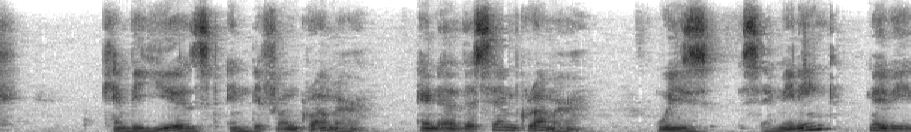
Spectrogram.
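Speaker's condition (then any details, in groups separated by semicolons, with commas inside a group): No condition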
